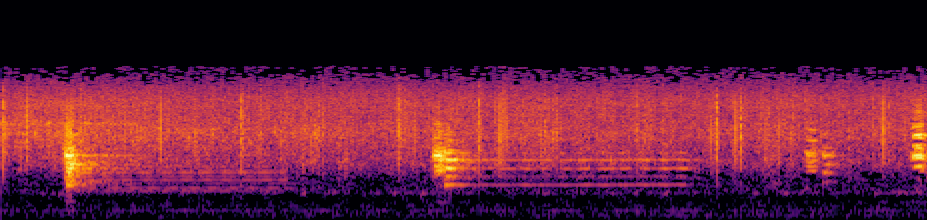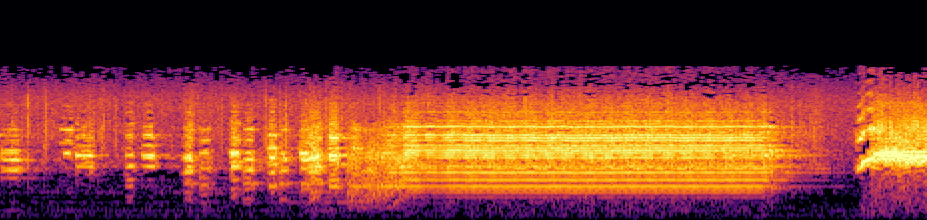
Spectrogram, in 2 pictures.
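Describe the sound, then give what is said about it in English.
A woman in the woods screams in a series of short cries that build into a long, loud, sustained scream, ending with a sharp high shriek, all over a steady background hum. “Lamont, that scream.”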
